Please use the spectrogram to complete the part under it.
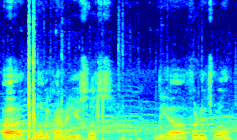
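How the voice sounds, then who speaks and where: A man's voice: medium pitch, little pitch movement, moderate pace. A man giving casual let's-play commentary, talking to the game's characters and swearing mildly as he plays. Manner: mild swearing, talks to game characters. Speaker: gamer narrating his playthrough. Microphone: Bluetooth headset. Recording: noisy, grainy Bluetooth headset audio with game sounds. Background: game audio with horse hooves.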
